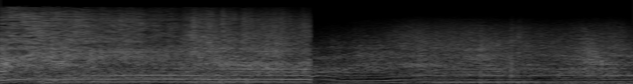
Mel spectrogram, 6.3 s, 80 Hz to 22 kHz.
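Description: A 1,400-horsepower car, not built as a drift car, drifts with a loud, steady engine drone rich in harmonic tones. Its pitch wavers midway as the sound abruptly turns duller and quieter, then it carries on.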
